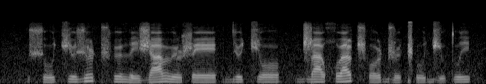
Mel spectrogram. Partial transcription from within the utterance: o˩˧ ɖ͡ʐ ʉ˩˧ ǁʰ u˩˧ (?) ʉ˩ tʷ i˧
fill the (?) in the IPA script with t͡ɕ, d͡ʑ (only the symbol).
d͡ʑ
